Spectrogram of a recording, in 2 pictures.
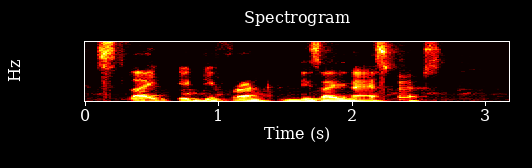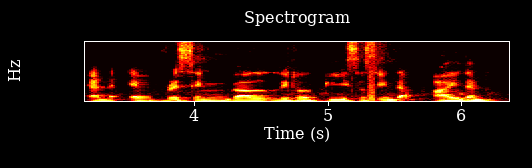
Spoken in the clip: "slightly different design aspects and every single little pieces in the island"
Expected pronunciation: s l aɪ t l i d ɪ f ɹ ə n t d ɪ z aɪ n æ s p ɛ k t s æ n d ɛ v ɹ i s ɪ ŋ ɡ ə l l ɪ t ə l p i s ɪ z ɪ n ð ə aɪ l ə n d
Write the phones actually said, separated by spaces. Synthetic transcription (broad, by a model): s l aɪ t l i d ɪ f ɹ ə n t d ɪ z aɪ n æ s p ɛ k t s æ n d ɛ v ɹ i s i ŋ ɡ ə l l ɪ t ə l p i s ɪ s ɪ n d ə aɪ l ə n d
